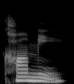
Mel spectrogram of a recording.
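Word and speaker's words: քամի: The word for wind is kami. That's pronounced kami.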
